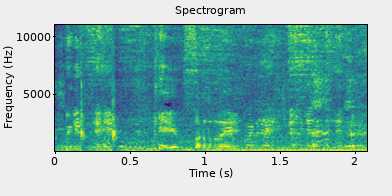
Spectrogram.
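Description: People's voices inside a moving car's cabin, over the steady low hum of the car running on the road.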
